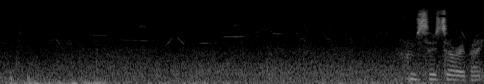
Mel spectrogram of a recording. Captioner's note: water splashing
